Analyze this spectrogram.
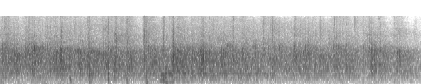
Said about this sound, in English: Thank you very much. I think he deserves a round of applause, don't you?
